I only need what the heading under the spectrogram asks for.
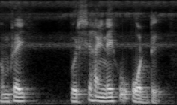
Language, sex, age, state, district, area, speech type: Bodo, male, 60+, Assam, Kokrajhar, urban, spontaneous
